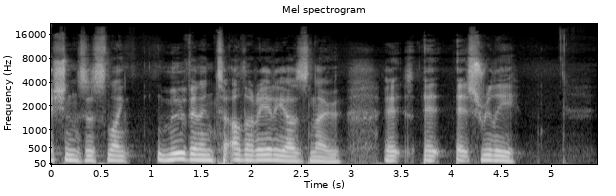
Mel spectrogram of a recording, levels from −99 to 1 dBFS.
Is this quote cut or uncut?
uncut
